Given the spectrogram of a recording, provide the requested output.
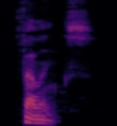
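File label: "phalanx", Australian English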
